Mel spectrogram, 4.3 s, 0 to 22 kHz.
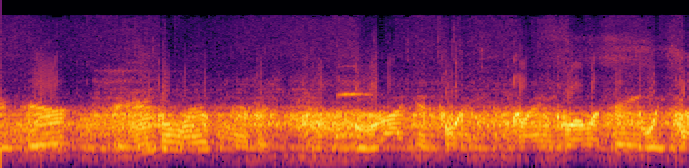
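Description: Narrow-band radio voices: recorded Apollo 11 air-to-ground transmissions from the lunar landing, speech continuing throughout.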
